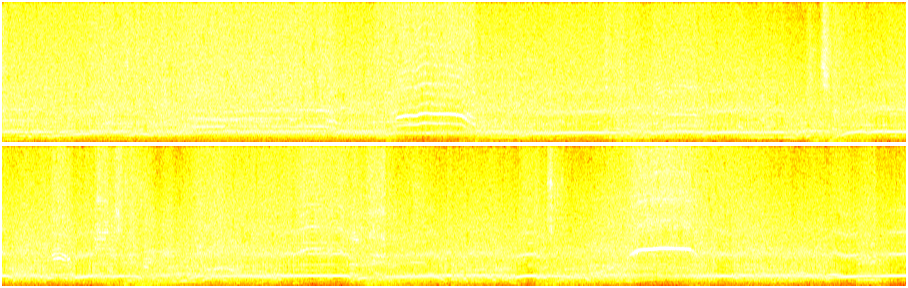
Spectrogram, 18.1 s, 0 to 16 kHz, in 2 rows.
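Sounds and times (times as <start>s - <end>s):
crowd screaming: 0.0s - 18.0s.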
